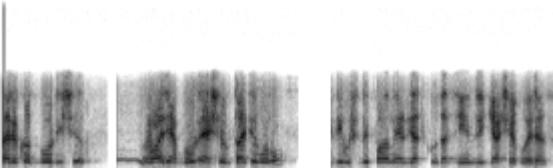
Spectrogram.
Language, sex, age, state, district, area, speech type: Kashmiri, male, 30-45, Jammu and Kashmir, Bandipora, rural, conversation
